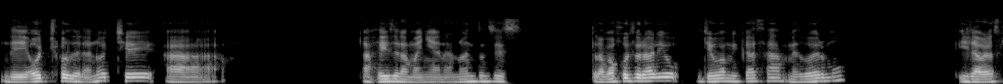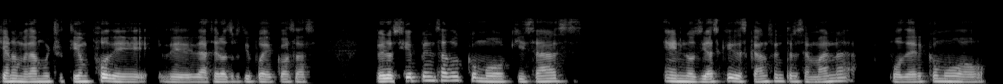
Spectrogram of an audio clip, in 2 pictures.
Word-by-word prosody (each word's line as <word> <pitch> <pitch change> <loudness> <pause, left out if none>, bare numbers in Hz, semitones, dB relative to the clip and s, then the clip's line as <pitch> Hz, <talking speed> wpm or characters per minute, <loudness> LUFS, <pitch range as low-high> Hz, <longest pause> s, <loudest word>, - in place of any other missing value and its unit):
de 115 -2 +2
8 145 +4 +4
de 130 -2 +3
la 110 -1 -4
noche 165 +2 +1
a 115 -2 -3 1.4
a 125 -2 -2
6 130 0 +5
de 135 - +4
la 120 -2 +1
mañana, 110 0 -5
¿no?, 120 +1 -4
entonces 130 - -2 0.6
trabajo 130 +5 +3
ese 155 +1 +4
horario, 160 +3 +5
llego 135 +1 +1
a - - +1
mi 135 -2 -1
casa, 145 +3 -2
me 120 -5 -5
duermo. 155 +10 0 1.1
Y 130 - -1
la 120 -1 +4
verdad 120 +1 +3
es - - -15
que 130 - -21
ya 135 - +4
no 135 0 +3
me 125 - +1
da 125 - +1
mucho 130 +3 -2
tiempo 135 +3 +3
de 120 -3 0
de 115 -2 -2
de 115 -1 -1
hacer 110 +3 -2
otro 120 0 -3
tipo 130 0 -4
de 115 -2 -1
cosas, 120 -1 -6 0.6
pero 140 +1 +6
sí 150 - -1
he - - +3
pensado 180 +1 -1
como 130 -7 0
quizás 130 +2 -4 0.8
en 140 -3 +2
los 125 -2 +1
días 125 0 0
que 150 +4 +1
descanso 130 0 -1
entre 145 -3 -4
semana, 130 +6 -5 0.3
poder 115 +2 -3
como 130 -4 -2
130 Hz, 165 wpm, -22 LUFS, 120-145 Hz, 1.4 s, pero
